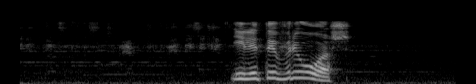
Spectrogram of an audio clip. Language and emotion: Russian, angry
